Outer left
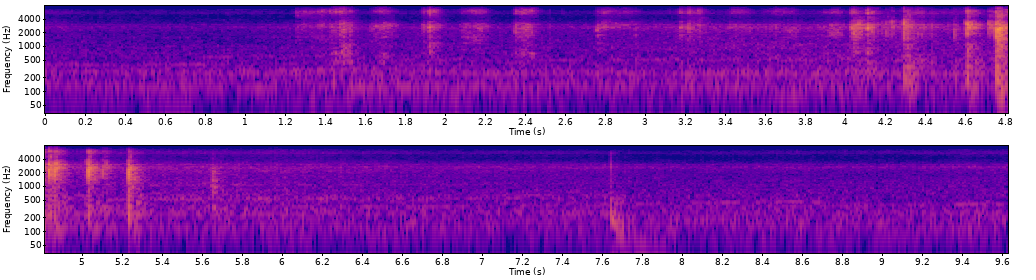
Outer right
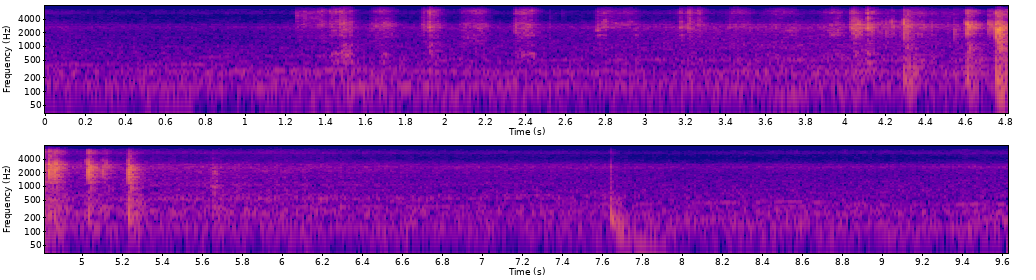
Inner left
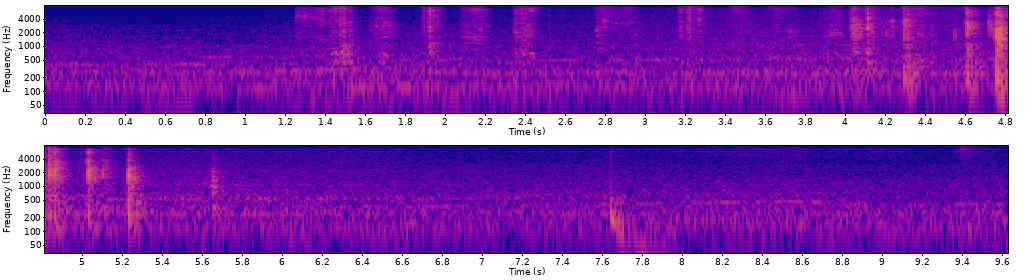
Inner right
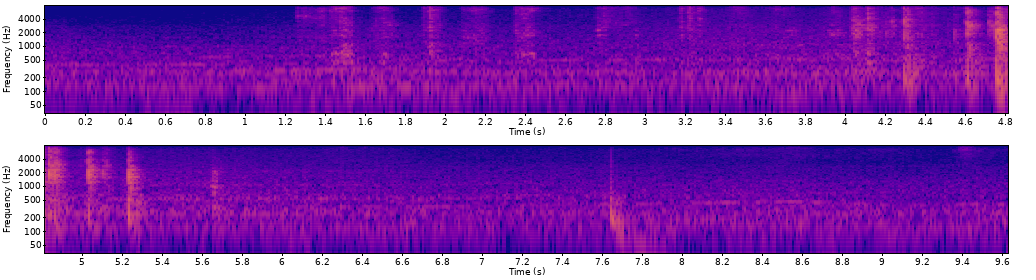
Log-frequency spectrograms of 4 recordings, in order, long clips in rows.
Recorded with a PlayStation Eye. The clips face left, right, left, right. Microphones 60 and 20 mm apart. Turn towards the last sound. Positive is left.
turn(degrees=-10)  # may be behind; listen again after turning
